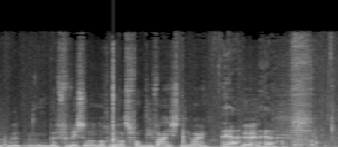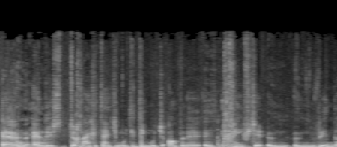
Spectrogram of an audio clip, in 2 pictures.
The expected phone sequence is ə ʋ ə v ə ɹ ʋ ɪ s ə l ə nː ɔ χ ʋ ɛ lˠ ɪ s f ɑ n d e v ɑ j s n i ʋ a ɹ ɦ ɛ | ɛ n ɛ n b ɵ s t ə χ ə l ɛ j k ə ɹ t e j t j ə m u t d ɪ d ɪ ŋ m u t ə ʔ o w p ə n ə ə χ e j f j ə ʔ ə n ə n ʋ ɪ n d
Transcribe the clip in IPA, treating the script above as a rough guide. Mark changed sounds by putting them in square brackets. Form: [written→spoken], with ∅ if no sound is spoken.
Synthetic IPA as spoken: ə ʋ ə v ə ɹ ʋ ɪ s ə l ə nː ɔ χ ʋ ɛ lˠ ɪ s f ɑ n d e v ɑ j s n i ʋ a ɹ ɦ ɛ | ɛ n ɛ n [b→d] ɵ s t ə χ ə l ɛ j k ə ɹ t [e→ɛ] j t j ə m u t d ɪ d ɪ ŋ m u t ə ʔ o w p ə n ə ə χ e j f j ə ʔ ə n ə n ʋ ɪ n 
